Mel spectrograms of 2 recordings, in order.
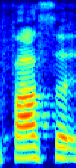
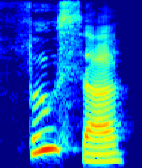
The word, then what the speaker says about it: fossa: The fossa is the pronunciation in the US and the UK. However, the fusa is how it's pronounced on Madagascar. And so if you for anybody who works over there doing research and conservation, all the experts, a lot of them will use the terminology fusa.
